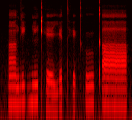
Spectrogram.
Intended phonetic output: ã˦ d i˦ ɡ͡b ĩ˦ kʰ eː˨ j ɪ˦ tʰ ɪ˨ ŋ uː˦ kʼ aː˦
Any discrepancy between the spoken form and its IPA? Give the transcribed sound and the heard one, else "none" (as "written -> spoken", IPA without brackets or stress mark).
ŋ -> kʰ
